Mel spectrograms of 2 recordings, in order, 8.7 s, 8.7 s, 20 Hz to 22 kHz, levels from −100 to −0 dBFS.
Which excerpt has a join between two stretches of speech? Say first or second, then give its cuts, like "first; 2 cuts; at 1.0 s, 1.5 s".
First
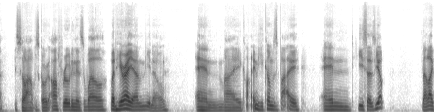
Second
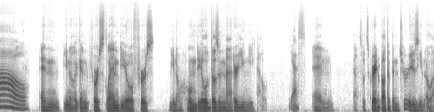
first; 1 cut; at 2.1 s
